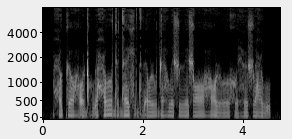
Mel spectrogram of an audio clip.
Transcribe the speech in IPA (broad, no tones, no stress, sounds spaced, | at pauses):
ħ ʊ kʲ ɔ ɦ ɔ̰ o̯ ɖʱ ṵ e̯ ħ ʊː d ø d ɛ e̯ xʲ ɛ̰ d r ɛ̰ o̯ ɹ u d ɽ ɛ ɦ u e̯ ʃ ʉː e̯ ʃ ɔː ɦ ɔ ɹ ʊː x ʊ e̯ ɦ ø ʃ ʊ e̯ ʕ u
